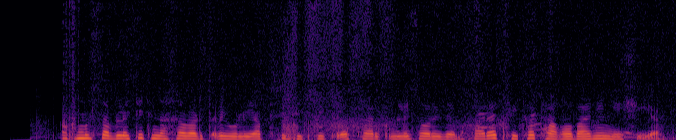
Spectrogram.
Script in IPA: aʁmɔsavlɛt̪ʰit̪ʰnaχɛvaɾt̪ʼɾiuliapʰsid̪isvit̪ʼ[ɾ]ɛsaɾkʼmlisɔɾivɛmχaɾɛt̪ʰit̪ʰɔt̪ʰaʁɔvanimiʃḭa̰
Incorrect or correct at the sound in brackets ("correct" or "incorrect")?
correct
